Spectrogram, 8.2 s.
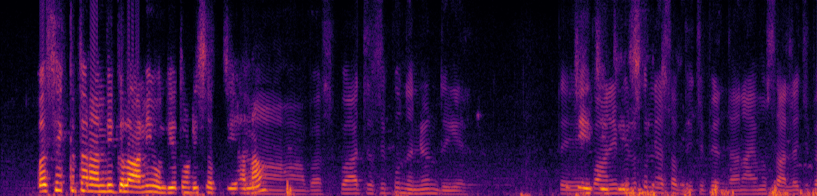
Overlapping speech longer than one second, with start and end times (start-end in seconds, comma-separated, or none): none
